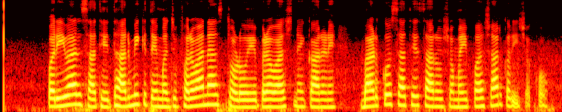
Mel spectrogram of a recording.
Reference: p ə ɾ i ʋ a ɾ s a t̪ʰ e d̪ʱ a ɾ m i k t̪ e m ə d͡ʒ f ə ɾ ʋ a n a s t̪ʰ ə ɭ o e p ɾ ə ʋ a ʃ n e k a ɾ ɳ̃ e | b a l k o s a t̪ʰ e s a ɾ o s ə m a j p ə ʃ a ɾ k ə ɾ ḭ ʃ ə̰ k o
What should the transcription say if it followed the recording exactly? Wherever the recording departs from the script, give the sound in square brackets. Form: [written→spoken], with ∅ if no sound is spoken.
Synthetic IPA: p ə ɾ i ʋ a ɾ s a t̪ʰ e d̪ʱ a ɾ m i k t̪ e m ə d͡ʒ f ə ɾ ʋ a n a s t̪ʰ ə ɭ o e p ɾ ə ʋ a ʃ n e k a ɾ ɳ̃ e | b a [l→ɭ] k o s a t̪ʰ e s a ɾ o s ə m [a→ə] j p ə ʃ a ɾ k ə ɾ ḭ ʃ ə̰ k o

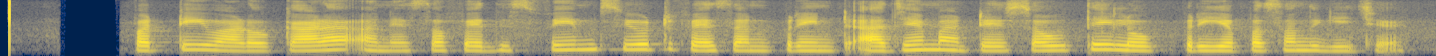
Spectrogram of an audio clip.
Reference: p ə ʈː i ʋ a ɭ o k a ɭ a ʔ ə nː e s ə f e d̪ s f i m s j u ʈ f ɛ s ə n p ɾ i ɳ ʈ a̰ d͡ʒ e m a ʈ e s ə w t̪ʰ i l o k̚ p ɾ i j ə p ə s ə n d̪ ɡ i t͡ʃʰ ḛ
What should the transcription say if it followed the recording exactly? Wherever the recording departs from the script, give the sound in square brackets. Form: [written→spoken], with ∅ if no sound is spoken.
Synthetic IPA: p ə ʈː i ʋ a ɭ o k a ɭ a ʔ ə [nː→n] e s ə f e d̪ s f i m s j u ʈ f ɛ s ə n p ɾ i ɳ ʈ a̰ d͡ʒ e m a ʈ e s ə w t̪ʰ i l o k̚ p ɾ i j ə p ə s ə n d̪ ɡ i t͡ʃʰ ḛ

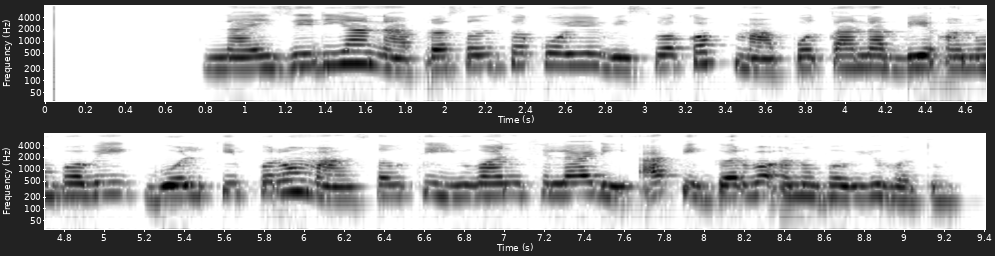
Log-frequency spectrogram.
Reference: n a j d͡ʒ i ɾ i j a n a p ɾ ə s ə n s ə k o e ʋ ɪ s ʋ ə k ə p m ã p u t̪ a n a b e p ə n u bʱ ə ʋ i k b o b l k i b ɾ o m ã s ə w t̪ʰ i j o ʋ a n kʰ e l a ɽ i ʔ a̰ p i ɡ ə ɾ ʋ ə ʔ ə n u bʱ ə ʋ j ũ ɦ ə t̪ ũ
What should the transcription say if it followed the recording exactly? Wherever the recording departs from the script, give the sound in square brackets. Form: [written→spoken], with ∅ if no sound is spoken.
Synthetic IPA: n a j d͡ʒ i ɾ i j a n a p ɾ ə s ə n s ə k o e ʋ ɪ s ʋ ə k ə p m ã p [u→o] t̪ a n a b e [p→ʔ] ə n u bʱ ə ʋ i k [b→ɡ] o [b→∅] l k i [b→p] ɾ o m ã s ə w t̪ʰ i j [o→u] ʋ a n kʰ e l a ɽ i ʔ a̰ p i ɡ ə ɾ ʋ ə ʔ ə n u bʱ ə ʋ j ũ ɦ ə t̪ ũ

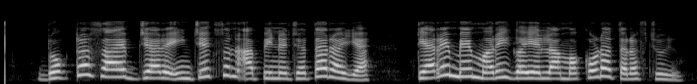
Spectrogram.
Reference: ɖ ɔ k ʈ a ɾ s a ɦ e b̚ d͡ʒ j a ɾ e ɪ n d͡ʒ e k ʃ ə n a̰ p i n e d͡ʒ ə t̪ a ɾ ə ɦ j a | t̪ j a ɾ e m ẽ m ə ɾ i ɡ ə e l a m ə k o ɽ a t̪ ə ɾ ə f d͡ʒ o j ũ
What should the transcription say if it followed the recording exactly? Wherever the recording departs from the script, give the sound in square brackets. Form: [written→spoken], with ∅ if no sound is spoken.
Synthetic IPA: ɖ ɔ k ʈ [a→ə] ɾ s a ɦ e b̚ d͡ʒ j a ɾ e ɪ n d͡ʒ e k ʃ ə n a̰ p i n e d͡ʒ ə t̪ a ɾ ə ɦ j a | t̪ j a ɾ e m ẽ m ə ɾ i ɡ ə e l a m ə k o ɽ a t̪ ə ɾ ə f d͡ʒ o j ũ

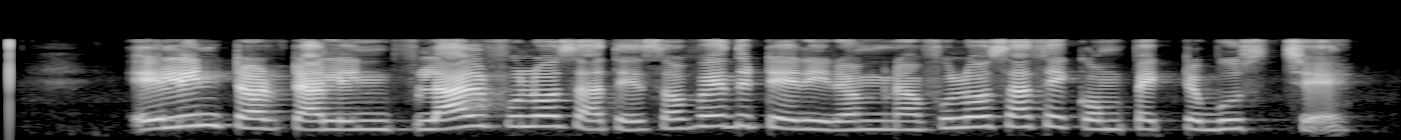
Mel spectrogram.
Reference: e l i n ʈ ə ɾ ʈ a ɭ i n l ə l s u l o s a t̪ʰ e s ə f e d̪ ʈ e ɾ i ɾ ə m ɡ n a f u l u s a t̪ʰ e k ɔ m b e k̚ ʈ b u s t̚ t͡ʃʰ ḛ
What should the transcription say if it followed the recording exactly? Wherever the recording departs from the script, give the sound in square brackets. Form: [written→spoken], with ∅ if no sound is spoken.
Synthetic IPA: e l i n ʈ ə ɾ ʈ a [ɭ→l] i n l [ə→a] l [s→f] u l o s a t̪ʰ e s ə f e d̪ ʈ e ɾ i ɾ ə [m→ŋ] ɡ n a f u l [u→o] s a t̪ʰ e k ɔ m [b→p] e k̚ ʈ b u s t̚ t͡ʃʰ ḛ

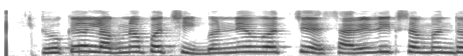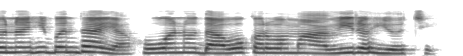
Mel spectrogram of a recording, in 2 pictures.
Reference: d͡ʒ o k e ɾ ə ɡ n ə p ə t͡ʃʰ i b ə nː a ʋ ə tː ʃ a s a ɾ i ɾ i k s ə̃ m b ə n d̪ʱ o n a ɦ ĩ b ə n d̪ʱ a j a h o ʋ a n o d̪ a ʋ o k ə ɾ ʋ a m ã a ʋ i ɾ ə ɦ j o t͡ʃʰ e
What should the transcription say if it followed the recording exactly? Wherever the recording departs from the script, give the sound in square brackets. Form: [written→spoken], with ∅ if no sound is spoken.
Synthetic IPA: d͡ʒ o k e [ɾ→l] ə ɡ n ə p ə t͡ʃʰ i b ə nː [a→e] ʋ ə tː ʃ [a→e] s a ɾ i ɾ i k s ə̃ m b ə n d̪ʱ o n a ɦ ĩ b ə n d̪ʱ a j a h o ʋ a n o d̪ a ʋ o k ə ɾ ʋ a m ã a ʋ i ɾ ə ɦ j o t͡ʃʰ e

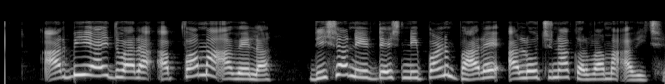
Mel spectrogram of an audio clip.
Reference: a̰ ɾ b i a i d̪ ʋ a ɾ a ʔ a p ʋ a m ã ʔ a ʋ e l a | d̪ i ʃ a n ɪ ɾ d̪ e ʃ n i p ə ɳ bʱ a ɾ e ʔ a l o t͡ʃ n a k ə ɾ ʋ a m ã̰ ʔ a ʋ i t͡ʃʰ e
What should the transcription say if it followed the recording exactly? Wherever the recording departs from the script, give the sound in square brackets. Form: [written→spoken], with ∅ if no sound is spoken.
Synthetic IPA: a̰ ɾ b i a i d̪ ʋ a ɾ a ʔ a p ʋ a m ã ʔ a ʋ e l a | d̪ i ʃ a n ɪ ɾ d̪ e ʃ n i p ə ɳ bʱ a ɾ e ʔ a l o t͡ʃ n a k ə ɾ ʋ a m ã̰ ʔ a ʋ i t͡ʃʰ e

